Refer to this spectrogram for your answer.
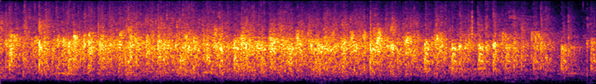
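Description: A crowd applauds steadily, a dense wash of many hands clapping at an even, loud level for several seconds, tapering slightly at the very end.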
